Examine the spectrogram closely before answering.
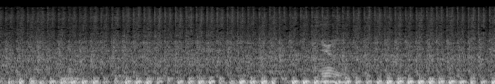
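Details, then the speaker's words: Vintage Win 125 motorcycle after replacing a rusted non-original steel spark plug cap: steady single-cylinder thump at idle, even pulses, no misses, loud; normal idle. "Ay meron start natin. Naalakas dahil sa naka-dextos lang siya eh."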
